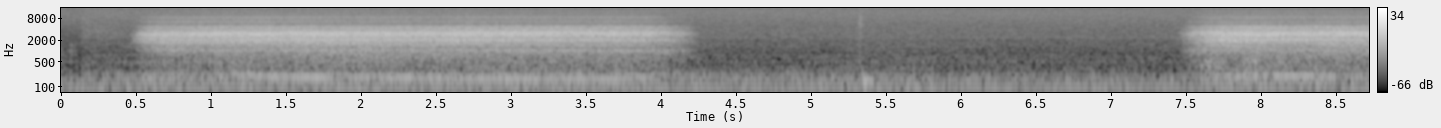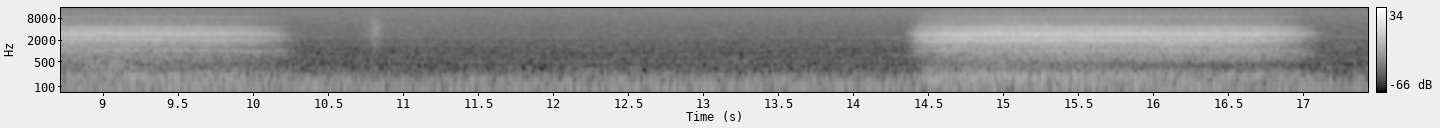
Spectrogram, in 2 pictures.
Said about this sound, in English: The sound of the breath should be gentle and smooth, no forced or violent.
